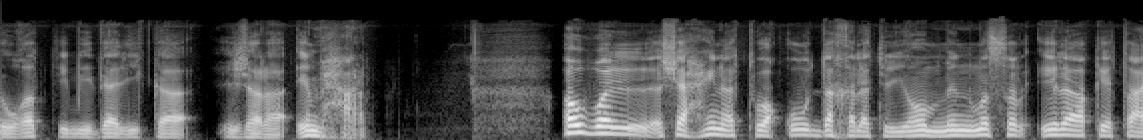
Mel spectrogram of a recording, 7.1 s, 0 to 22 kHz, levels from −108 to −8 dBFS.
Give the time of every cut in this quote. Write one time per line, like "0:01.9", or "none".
none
